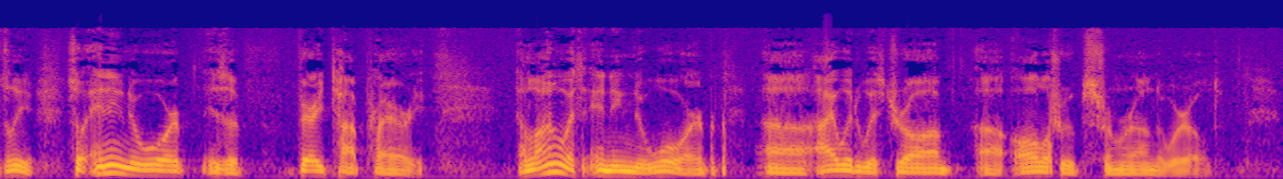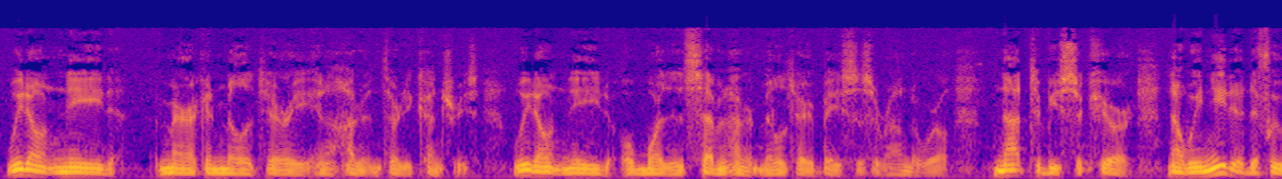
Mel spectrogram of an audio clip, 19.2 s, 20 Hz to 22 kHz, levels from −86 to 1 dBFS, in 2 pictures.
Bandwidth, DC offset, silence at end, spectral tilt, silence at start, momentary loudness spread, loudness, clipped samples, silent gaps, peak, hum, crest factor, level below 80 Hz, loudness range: 11.5 kHz; under 0.1%; 0 s; -6 dB/octave; 0 s; 11 LU; -18 LUFS; under 0.1%; none; -2 dBFS; none; 16 dB; -58 dBFS; 3 LU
